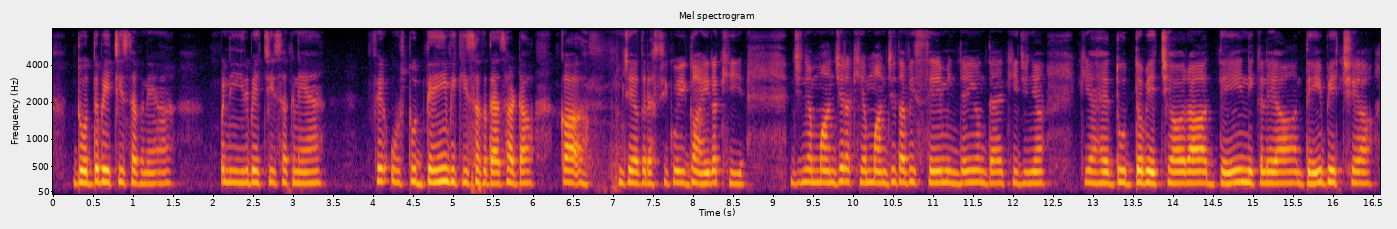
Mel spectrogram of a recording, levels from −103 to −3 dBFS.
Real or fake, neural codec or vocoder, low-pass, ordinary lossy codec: real; none; none; none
